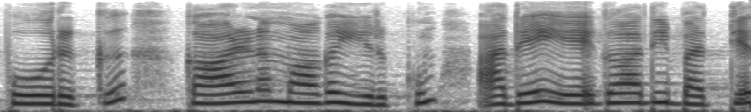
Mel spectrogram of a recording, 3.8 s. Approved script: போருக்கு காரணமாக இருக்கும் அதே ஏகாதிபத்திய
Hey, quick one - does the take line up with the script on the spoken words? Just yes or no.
yes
